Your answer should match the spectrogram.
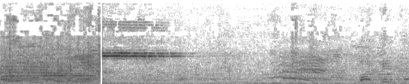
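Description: Indistinct shouts and voices from players and spectators around a soccer pitch, picked up by field-level microphones. A brief, thin, steady high tone sounds about a second in.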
